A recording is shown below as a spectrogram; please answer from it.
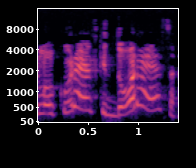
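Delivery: put-on very high, shrieking yelp of pain. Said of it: "eu gritei, assim, tipo".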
